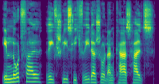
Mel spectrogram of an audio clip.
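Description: A man narrating a literary classic as scripted audio drama, in a measured, precise manner. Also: mid-range voice, no echo, clean studio sound.

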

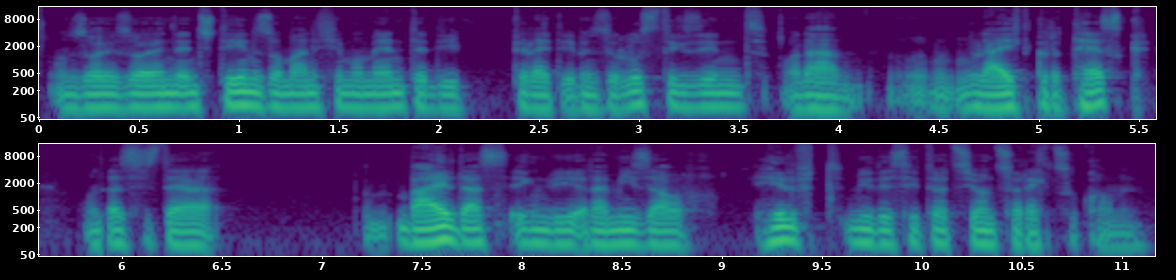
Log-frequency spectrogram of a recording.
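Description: A writer gives a reflective interview in a deep, very mellow male voice. He gropes for words and doubles back on them, recorded dry and close. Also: flat delivery, normal speed, dry recording. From former Yugoslavia. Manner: hesitant, searching for words, repeats words.

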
